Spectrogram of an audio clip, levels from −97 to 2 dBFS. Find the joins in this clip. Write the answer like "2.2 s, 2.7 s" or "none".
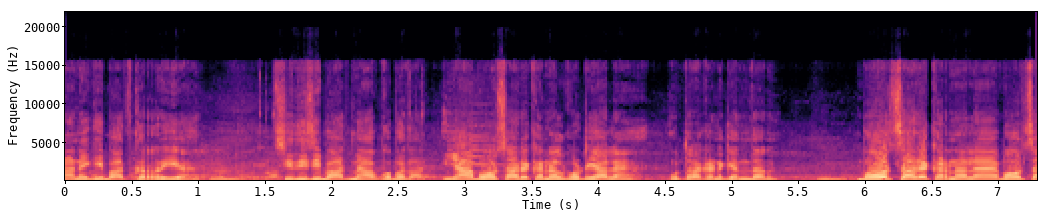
2.6 s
